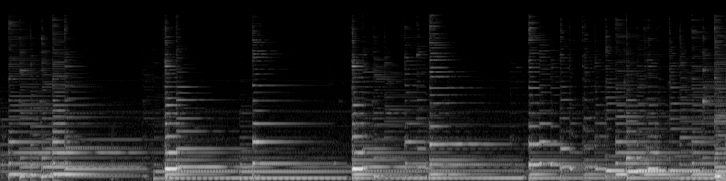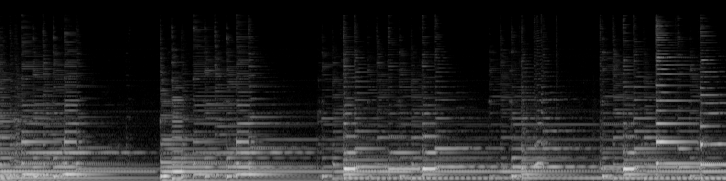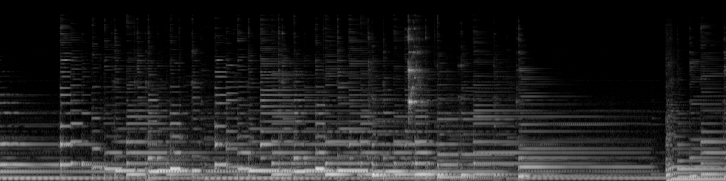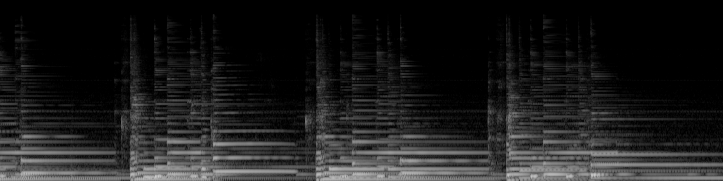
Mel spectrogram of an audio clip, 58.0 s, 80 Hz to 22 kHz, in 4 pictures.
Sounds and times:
Acoustic guitar: 0:00.0 - 0:58.0.

